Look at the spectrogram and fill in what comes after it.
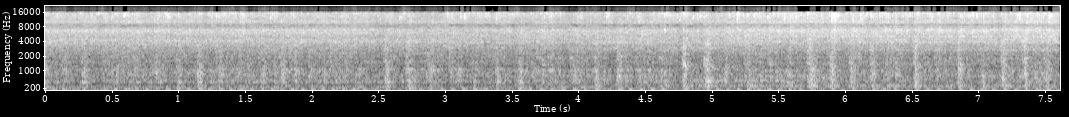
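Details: Honda CB190R motorcycle engine noise at idle: uneven ticking clatter about three per second over a loping single-cylinder idle; abnormal engine noise, cause unclear.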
